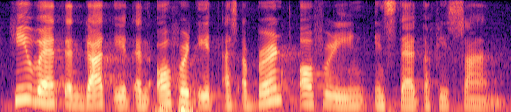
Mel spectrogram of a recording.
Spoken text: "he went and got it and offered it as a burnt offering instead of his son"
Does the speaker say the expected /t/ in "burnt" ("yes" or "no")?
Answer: yes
